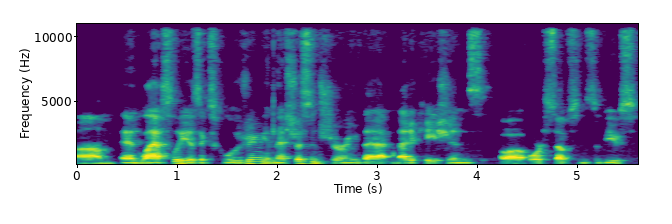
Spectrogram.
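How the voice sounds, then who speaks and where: Fairly low in pitch, a man speaks at a moderate pace. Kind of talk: educational presentation narration. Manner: casual, hesitant with fillers.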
